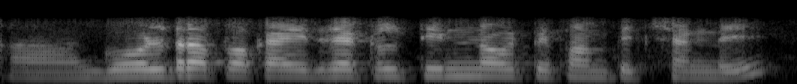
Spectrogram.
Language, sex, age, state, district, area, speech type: Telugu, female, 60+, Andhra Pradesh, East Godavari, rural, conversation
